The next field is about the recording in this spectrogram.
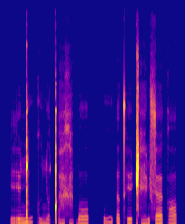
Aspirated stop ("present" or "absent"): present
